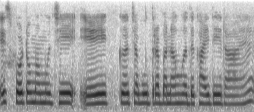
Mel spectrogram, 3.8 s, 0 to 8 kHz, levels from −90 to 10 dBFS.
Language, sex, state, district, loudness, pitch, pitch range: Hindi, female, Uttar Pradesh, Budaun, -15 LUFS, 250 Hz, 235-260 Hz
